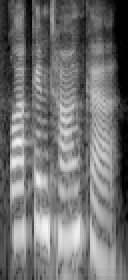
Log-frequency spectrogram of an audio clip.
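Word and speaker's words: Wakan Tanka: Um, I could read from your book or do you want to talk about what walk Okay, how do you pronounce it? Wakanta. Yeah. Wakant Tonka.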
